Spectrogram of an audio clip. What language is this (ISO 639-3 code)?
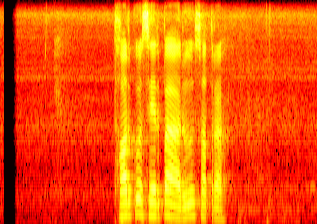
nep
